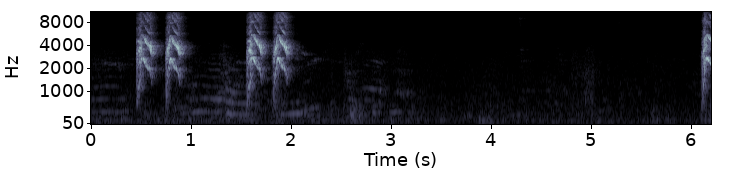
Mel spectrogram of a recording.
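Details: Young Indian ringneck parakeet producing two pairs of loud, grating squawks early on, then near silence broken by faint soft sounds, with one more harsh squawk at the very end.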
